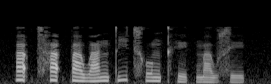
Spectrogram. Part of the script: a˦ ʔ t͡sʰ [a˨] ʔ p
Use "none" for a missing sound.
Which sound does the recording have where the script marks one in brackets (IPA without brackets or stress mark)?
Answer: a˦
